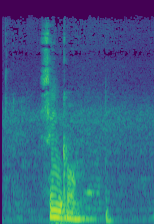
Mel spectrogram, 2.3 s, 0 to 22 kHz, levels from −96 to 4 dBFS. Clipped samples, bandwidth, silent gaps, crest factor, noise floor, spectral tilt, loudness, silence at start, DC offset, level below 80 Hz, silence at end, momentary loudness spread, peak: under 0.1%; 16 kHz; none; 16 dB; -43 dBFS; -6 dB/octave; -14 LUFS; 0.6 s; under 0.1%; -40 dBFS; 0.6 s; 22 LU; -2 dBFS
